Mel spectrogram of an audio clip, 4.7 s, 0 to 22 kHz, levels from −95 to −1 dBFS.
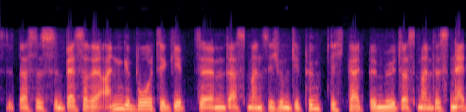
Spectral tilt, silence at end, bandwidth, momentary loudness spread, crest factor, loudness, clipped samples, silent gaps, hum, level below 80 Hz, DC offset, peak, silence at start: -6 dB/octave; 0 s; 8 kHz; 5 LU; 16 dB; -21 LUFS; under 0.1%; none; none; -50 dBFS; under 0.1%; -4 dBFS; 0.05 s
